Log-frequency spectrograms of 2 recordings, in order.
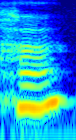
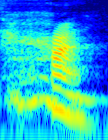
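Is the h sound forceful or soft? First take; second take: soft; forceful. First: The h sound is soft and light. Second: The h sound is forceful and strong. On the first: It sounds like a different letter. The speaker calls it wrong. "It's not ha, because then you'll confuse it with another letter" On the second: It is the intended letter. The speaker calls it right. "It's like a forceful H sound"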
